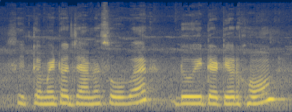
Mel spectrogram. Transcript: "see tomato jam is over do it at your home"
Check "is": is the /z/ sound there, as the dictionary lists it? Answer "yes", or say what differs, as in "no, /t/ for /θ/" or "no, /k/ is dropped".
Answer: no, /s/ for /z/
